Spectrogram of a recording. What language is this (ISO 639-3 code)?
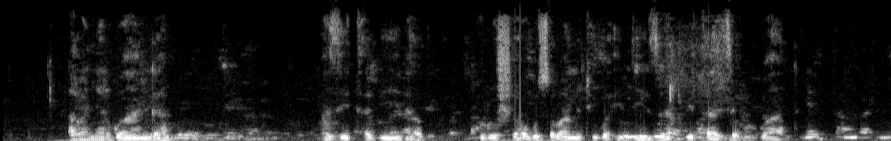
kin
